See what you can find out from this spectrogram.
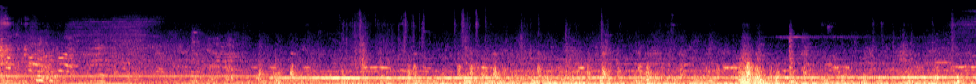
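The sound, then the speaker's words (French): A direct RER commuter train heading south from Paris rumbles steadily along rails near Arcueil-Cachan station, with a sustained low drone, a faint whine and scattered clattering and squeaks from the wheels. “Et donc là, on a de la chance, on a un direct.”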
